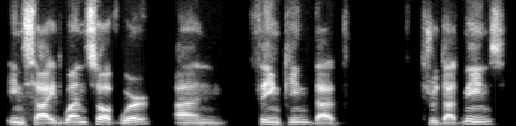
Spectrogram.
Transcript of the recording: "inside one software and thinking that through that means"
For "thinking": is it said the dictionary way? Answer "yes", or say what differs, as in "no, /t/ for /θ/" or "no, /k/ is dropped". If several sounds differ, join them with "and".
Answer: yes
